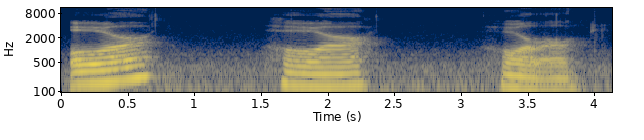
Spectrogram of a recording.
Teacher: If the H sound gives you difficulty, what you want in this word is that the H is just some air blowing through your throat and your mouth is already in the position for saying the or sound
